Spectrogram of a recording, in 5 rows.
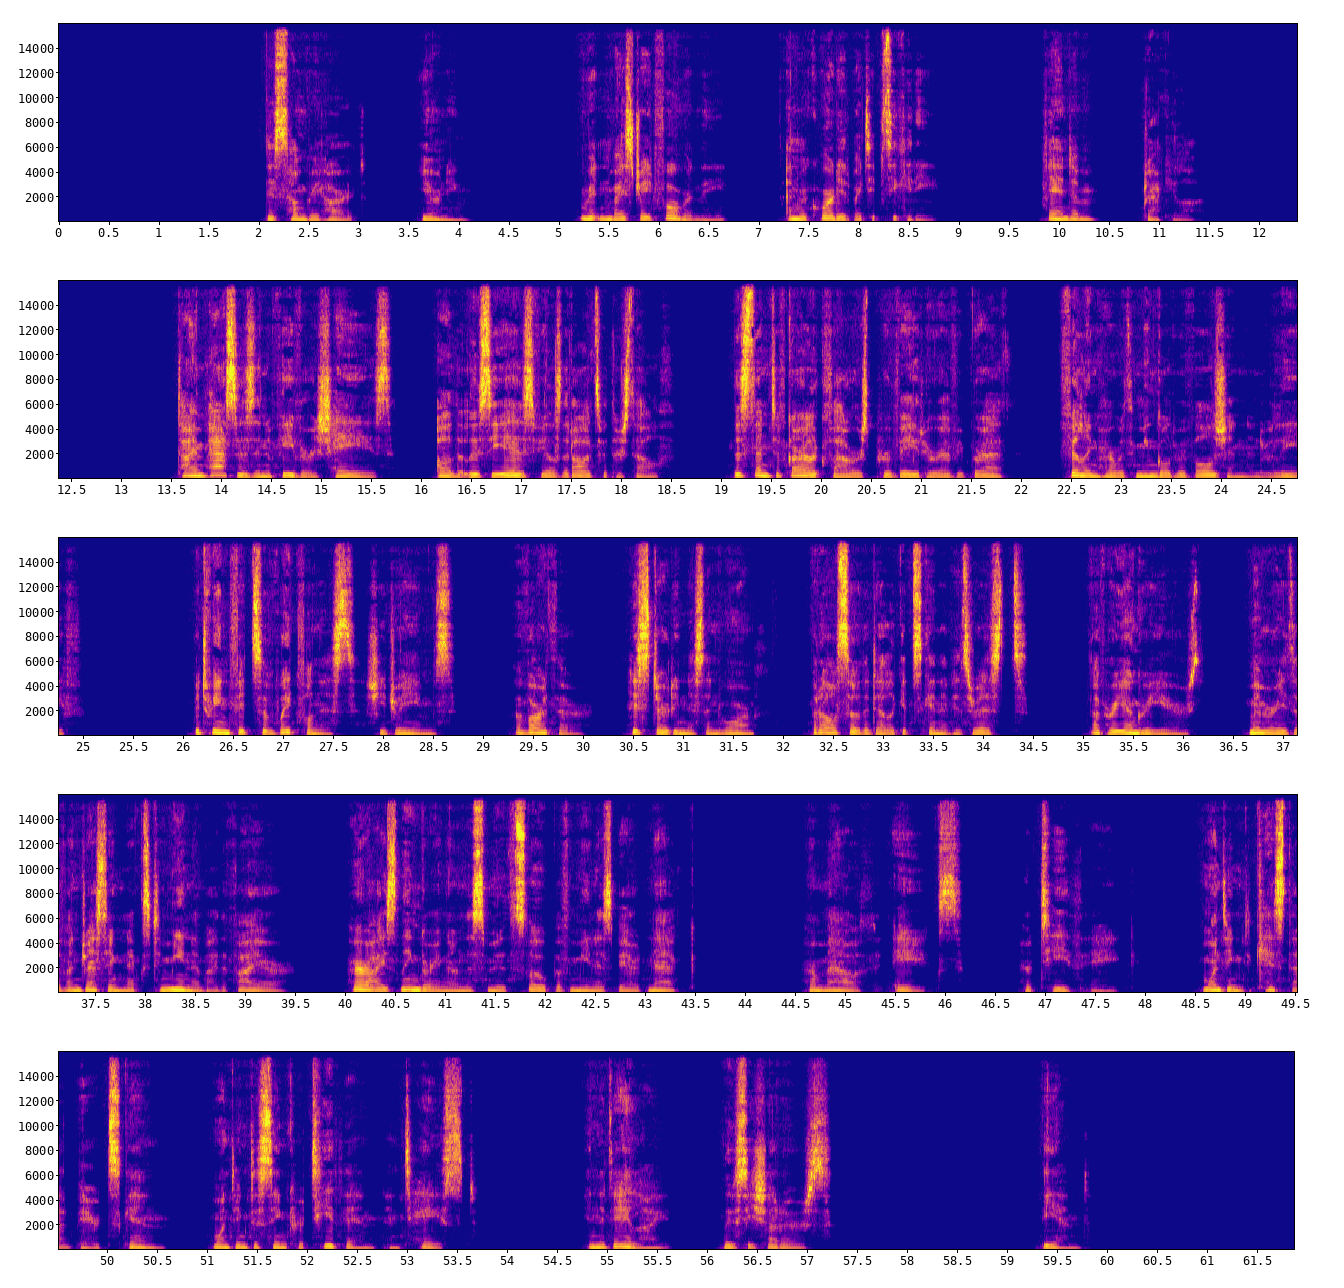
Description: without music: download mp3: here (r-click or press, and 'save link') [2 MB, 00:01:01]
